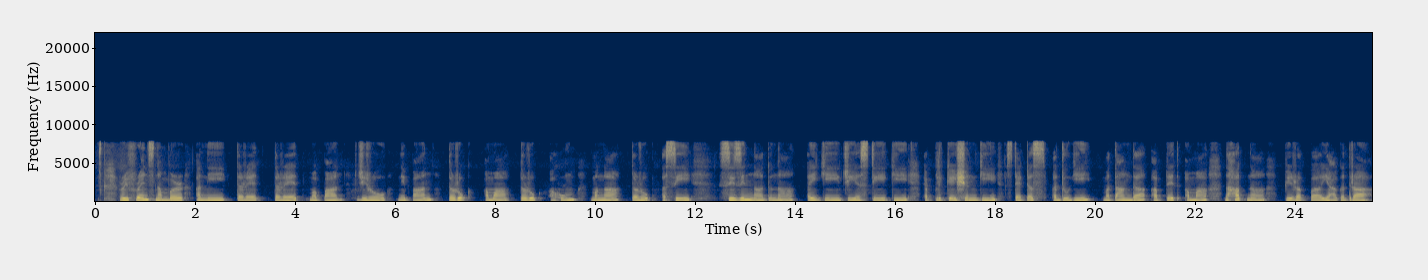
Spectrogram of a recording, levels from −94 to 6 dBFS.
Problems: none marked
